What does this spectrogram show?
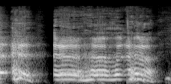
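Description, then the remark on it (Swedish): A loud, voiced throat clearing in two or three quick bursts, drawn out into a deliberate, exaggerated "ahem" as a person acts out a man clearing his throat. “harklar sig och börjar putta på henne.”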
